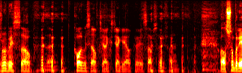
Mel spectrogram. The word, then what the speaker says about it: Jagielka: Obviously, it's pronounced Jagielka when I have to do something into camera, and they ask me my name.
